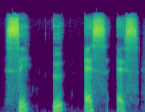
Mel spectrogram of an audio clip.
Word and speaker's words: CESS: On le prononce bien lettre par lettre, C S.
